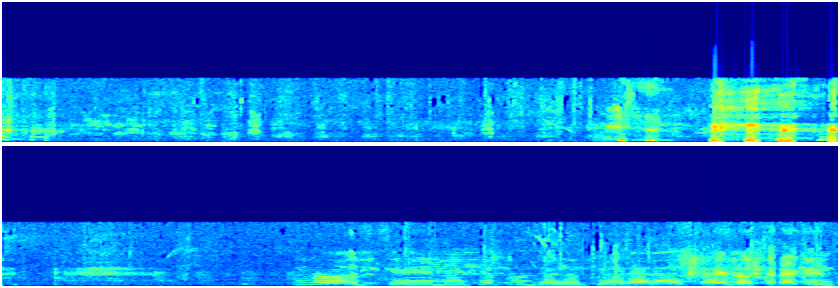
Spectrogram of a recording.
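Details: A male Bull Terrier puppy gives a quick burst of high, sharp yips while playing with bigger dogs, followed by people talking and laughing.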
